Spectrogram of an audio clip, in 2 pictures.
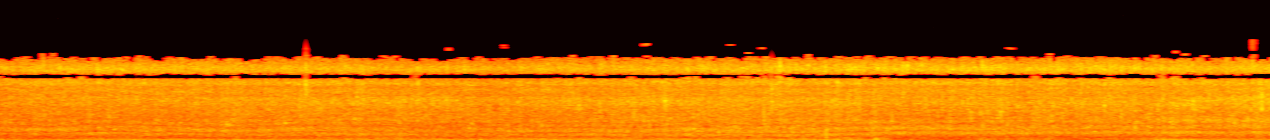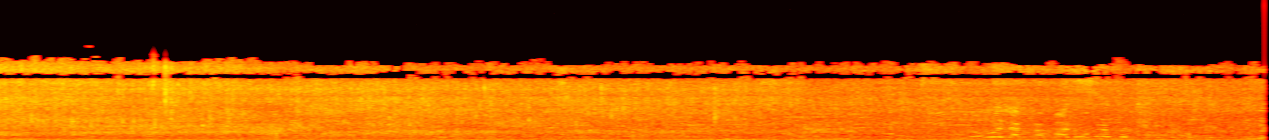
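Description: Wind rumbling unevenly on a phone microphone over a steady hiss; the rumble drops away briefly about seven seconds in.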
